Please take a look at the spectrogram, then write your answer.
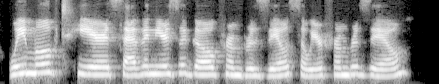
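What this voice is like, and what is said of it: Brazilian-accented English. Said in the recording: “You will listen to my funny accent ... Brazilian accent”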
